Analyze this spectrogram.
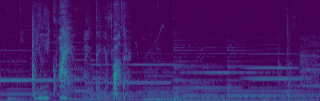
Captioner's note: whispering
